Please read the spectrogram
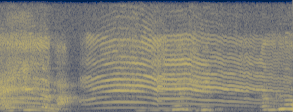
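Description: Infant crying in drawn-out, wavering wails, the longest starting about half a second in, with a woman's voice speaking over it.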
